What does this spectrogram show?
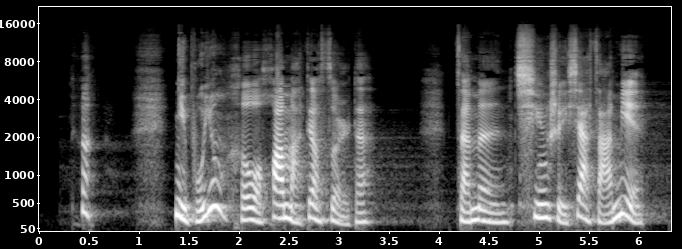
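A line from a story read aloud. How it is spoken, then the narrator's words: Cold sneer. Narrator (Chinese): 三姐儿冷笑道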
